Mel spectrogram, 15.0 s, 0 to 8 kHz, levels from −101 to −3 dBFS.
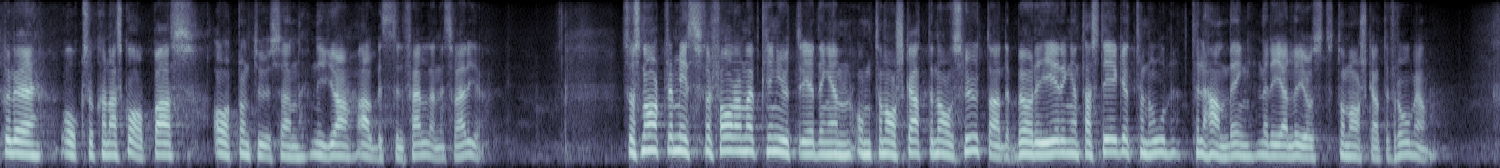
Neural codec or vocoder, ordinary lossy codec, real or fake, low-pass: codec, 16 kHz, 2 kbps, FunCodec, trained on Chinese and English, 25 frames a second; none; fake; none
